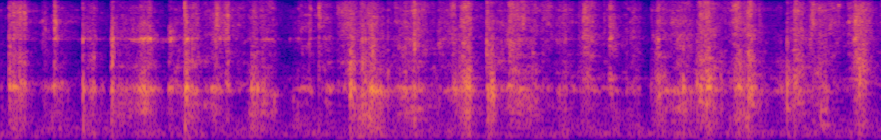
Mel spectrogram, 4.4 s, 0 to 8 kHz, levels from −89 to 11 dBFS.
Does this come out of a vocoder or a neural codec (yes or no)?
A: yes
